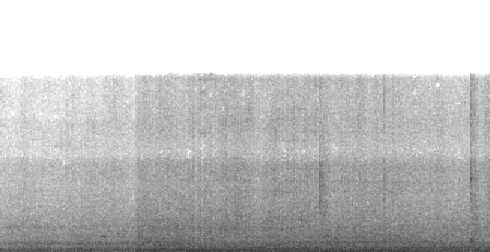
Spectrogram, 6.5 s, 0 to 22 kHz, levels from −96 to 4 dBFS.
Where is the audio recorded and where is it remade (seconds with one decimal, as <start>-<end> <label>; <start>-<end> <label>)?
0.0-6.5 recorded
